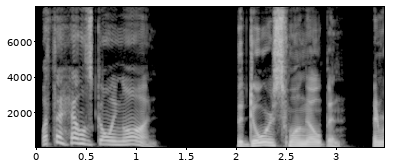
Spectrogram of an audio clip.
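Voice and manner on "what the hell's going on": high woman calling out; woman's voice. Acted. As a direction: call from down the hall. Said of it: "I heard her say".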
